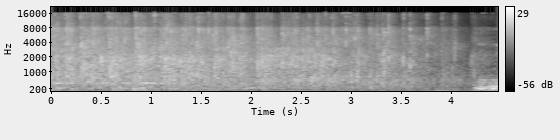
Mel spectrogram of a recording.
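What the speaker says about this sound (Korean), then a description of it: "우리 하나님께 영광 박수 한번 돌릴까요?" A church congregation at a Sunday service in Bali breaks into loud, sustained applause, a dense wash of many hands clapping steadily close by for the whole stretch.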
